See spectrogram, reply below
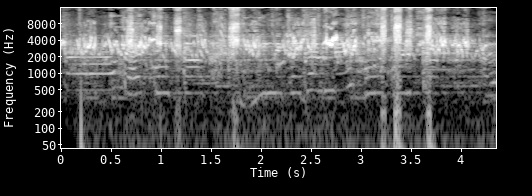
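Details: Happy budgerigar chirping: quick, irregular bright chirps and squeaky warbled notes, with steady tonal music playing in the background.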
